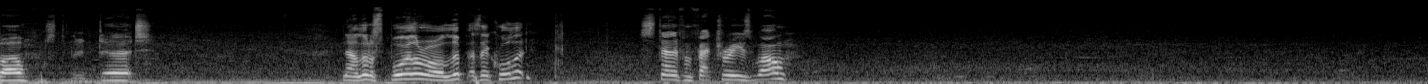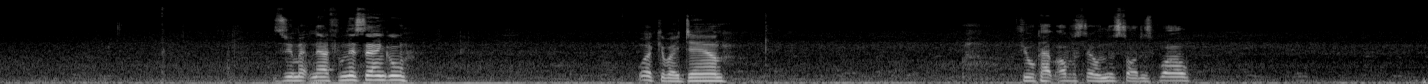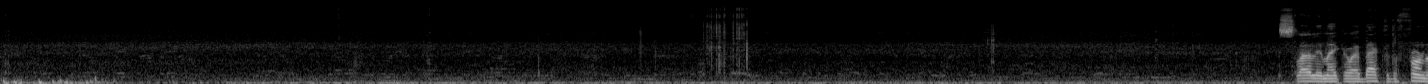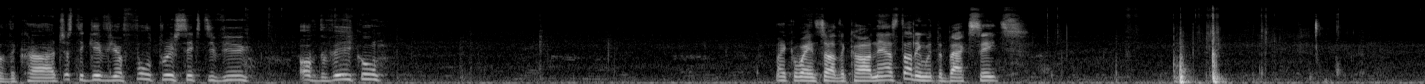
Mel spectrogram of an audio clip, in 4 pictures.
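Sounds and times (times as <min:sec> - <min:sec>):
low rumble of outdoor noise: 0:00.0 - 0:57.0.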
